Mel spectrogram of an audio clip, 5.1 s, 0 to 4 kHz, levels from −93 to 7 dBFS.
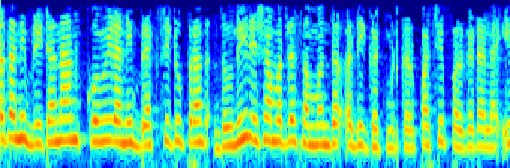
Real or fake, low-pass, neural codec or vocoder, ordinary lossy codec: real; 3.6 kHz; none; AAC, 32 kbps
